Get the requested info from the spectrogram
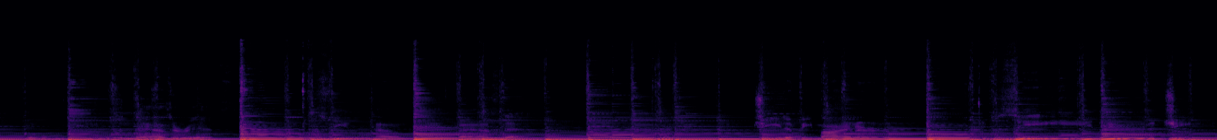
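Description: Steel-string acoustic guitar, capoed at the second fret, strumming chords in a steady rhythm.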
